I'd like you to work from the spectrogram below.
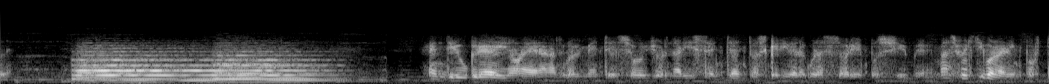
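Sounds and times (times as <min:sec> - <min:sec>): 
bell chime marking the exact time in the afternoon: 0:00.7 - 0:03.7
speech: 0:04.8 - 0:10.4.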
